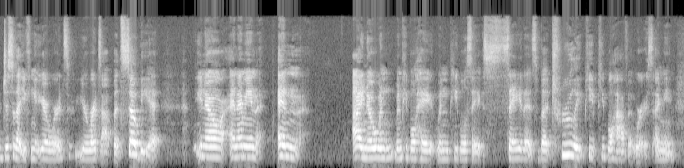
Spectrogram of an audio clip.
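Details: Adult woman who has stuttered since she began talking in childhood and still stutters; nervousness, excitement or anger intensify it and phone calls make it far worse; stuttering.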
